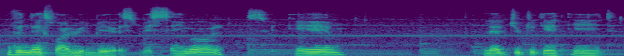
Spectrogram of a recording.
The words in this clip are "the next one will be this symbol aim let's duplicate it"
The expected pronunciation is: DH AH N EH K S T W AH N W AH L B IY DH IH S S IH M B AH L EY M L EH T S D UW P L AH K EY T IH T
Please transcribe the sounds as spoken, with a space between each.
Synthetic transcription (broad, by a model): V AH N EH K S T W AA L W AH L B IY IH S S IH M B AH L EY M L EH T D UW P L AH K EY T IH T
